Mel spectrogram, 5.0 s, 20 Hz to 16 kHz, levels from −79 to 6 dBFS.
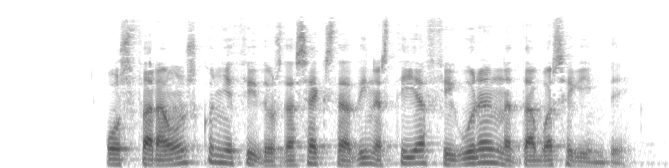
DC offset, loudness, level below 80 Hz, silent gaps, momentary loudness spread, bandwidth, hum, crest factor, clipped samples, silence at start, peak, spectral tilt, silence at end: under 0.1%; -29 LUFS; -60 dBFS; none; 9 LU; 11.5 kHz; none; 20 dB; under 0.1%; 0.8 s; -10 dBFS; -5 dB/octave; 0.35 s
